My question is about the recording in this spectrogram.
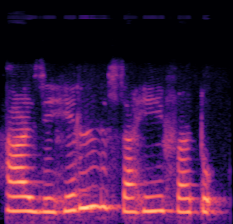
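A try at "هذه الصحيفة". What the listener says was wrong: تو سوال جو ہے یہ حروف شمسی میں سے ہے تو لام کی آواز نہیں آئے گی. ہاذہ الصحیفۃ.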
